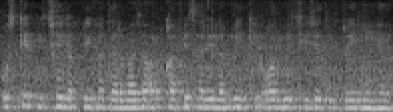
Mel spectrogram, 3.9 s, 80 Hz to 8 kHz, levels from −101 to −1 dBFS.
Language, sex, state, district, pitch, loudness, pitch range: Hindi, female, Bihar, Gopalganj, 215 Hz, -33 LUFS, 205-225 Hz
